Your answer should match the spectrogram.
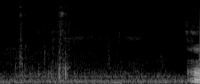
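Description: Low steady background noise with a few faint, brief clicks; a man's voice starts at the very end.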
